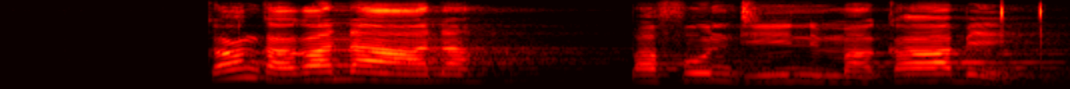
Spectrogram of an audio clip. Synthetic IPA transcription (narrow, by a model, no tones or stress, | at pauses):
k̬ʼaŋʱak̬anana | ɓafundʱinimak̬ʼaːɓɛ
